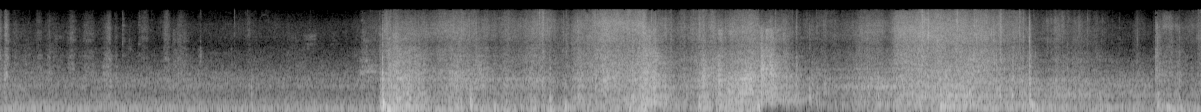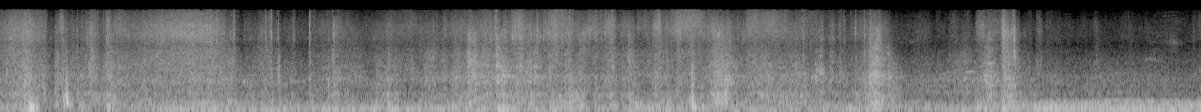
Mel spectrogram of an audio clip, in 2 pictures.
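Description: Cardboard boxes being handled and slid out of a car's cargo area: rustling and scraping of cardboard with a few sharp knocks, starting about four seconds in after a low hum of traffic.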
